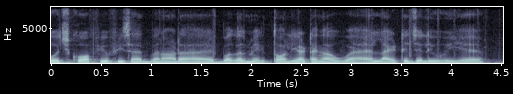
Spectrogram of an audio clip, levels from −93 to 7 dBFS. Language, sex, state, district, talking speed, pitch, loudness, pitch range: Hindi, male, Chandigarh, Chandigarh, 250 wpm, 120 Hz, -17 LUFS, 115-125 Hz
